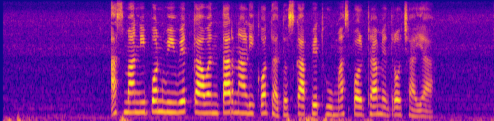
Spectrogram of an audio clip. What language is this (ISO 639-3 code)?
jav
